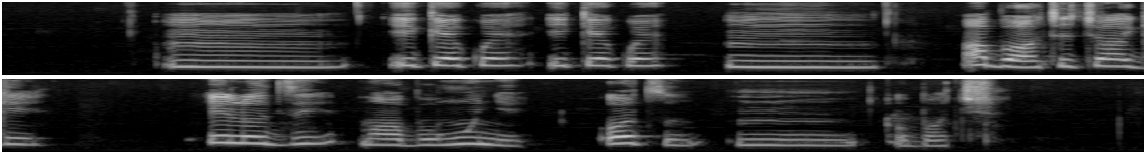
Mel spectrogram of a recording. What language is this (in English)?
Igbo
